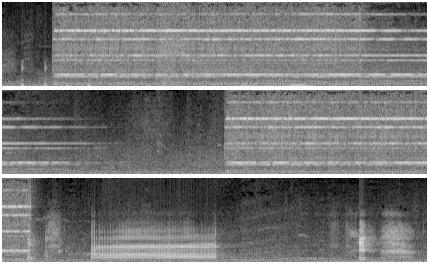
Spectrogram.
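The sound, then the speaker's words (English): A loud telephone bell rings in two long sustained bursts separated by a short pause, followed by a brief wavering, bleat-like tone. “if we're lucky, maybe George Lucas will give us a phone call. He'll call us on his big phone.”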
